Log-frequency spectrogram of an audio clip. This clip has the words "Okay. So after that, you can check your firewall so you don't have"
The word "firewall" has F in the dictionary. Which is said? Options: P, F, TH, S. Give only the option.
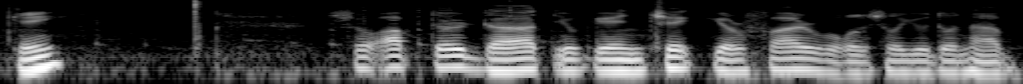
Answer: F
